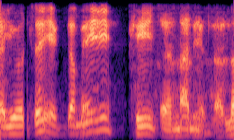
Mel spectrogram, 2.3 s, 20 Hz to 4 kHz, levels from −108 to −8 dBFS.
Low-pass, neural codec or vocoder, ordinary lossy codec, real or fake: 3.6 kHz; codec, 16 kHz, 8 kbps, FreqCodec, larger model; none; fake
